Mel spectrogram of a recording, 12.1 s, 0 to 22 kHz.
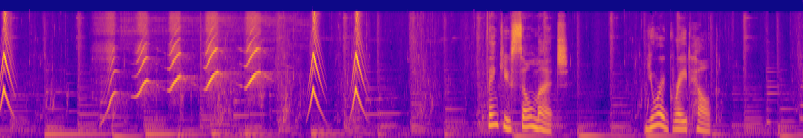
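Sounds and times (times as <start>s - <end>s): children's music with bass line: 0.0s - 12.0s
rising swoop sound effects: 1.5s - 5.6s.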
